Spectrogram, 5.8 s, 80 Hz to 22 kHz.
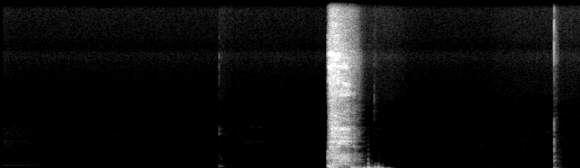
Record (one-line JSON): {"cough_length": "5.8 s", "cough_amplitude": 25768, "cough_signal_mean_std_ratio": 0.23, "survey_phase": "beta (2021-08-13 to 2022-03-07)", "age": "45-64", "gender": "Male", "wearing_mask": "No", "symptom_none": true, "smoker_status": "Never smoked", "respiratory_condition_asthma": false, "respiratory_condition_other": false, "recruitment_source": "REACT", "submission_delay": "1 day", "covid_test_result": "Negative", "covid_test_method": "RT-qPCR"}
